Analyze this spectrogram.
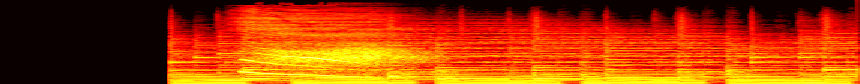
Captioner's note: yawn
